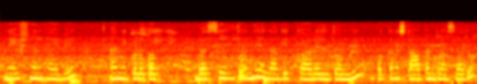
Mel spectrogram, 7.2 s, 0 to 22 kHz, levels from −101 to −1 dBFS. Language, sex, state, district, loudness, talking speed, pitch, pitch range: Telugu, female, Andhra Pradesh, Annamaya, -17 LUFS, 115 wpm, 250 Hz, 240-265 Hz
